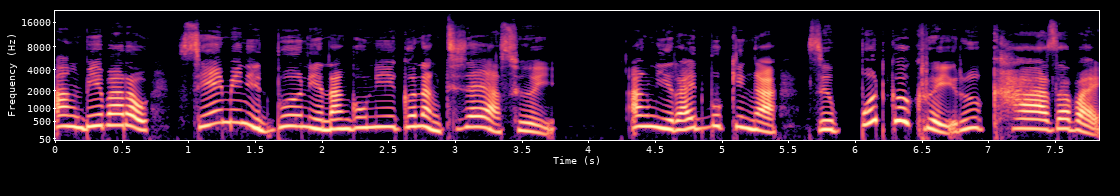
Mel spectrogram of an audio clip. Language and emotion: Bodo, surprised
